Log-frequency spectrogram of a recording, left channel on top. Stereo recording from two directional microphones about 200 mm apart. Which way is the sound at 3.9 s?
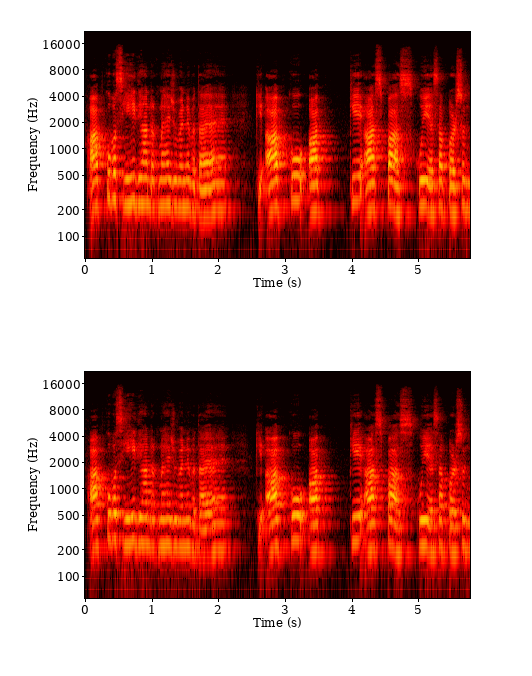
45° left (ahead or behind).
